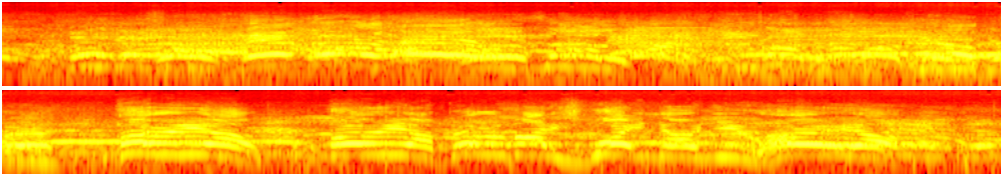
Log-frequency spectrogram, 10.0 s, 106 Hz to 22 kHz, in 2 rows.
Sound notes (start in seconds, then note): 2.1 shouting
